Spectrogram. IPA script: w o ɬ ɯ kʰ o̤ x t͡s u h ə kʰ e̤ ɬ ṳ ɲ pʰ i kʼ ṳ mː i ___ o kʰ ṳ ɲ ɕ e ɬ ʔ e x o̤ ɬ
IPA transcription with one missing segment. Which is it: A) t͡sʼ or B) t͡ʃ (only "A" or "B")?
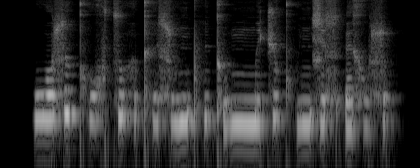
B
